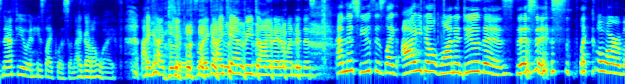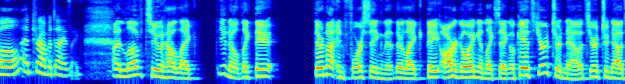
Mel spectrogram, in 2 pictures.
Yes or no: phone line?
no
